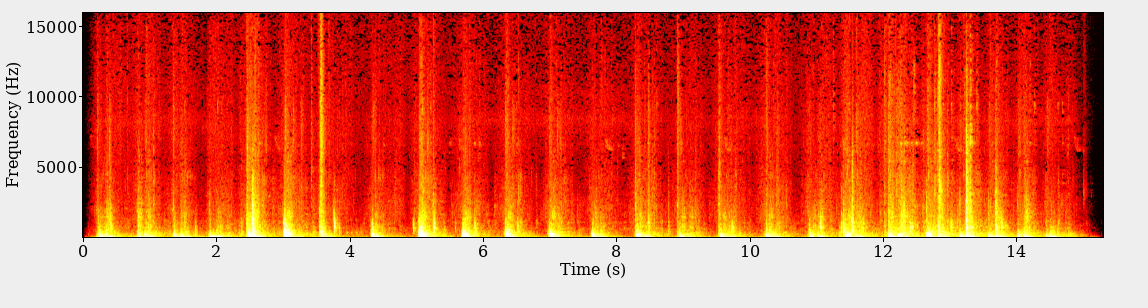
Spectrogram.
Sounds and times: big wooden log rolling on a floor 11.0 - 14.9

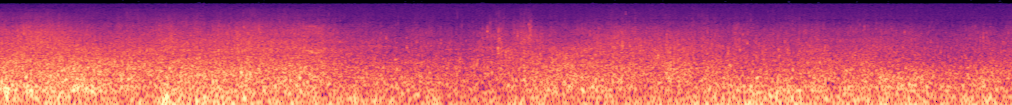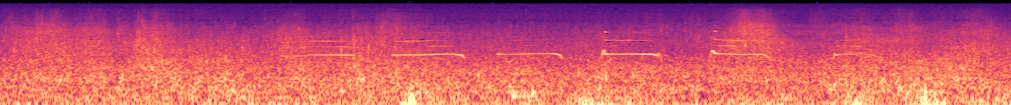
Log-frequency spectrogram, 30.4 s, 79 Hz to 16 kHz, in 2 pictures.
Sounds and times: sea 0.0 - 30.3
birds 24.2 - 25.2

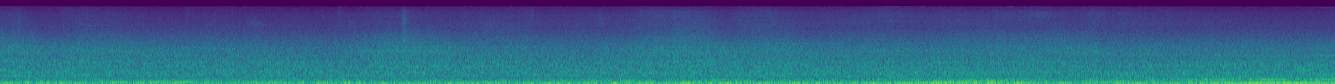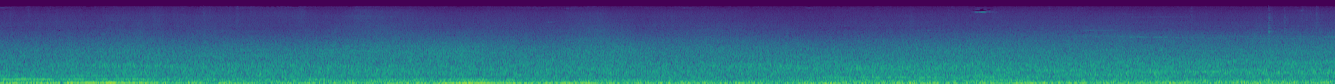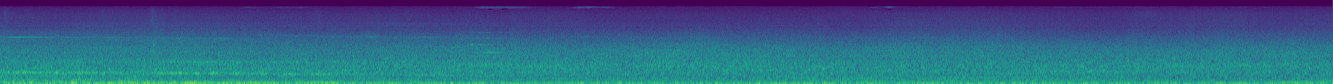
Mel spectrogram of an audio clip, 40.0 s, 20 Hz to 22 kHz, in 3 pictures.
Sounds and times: street traffic 0.0 - 40.0

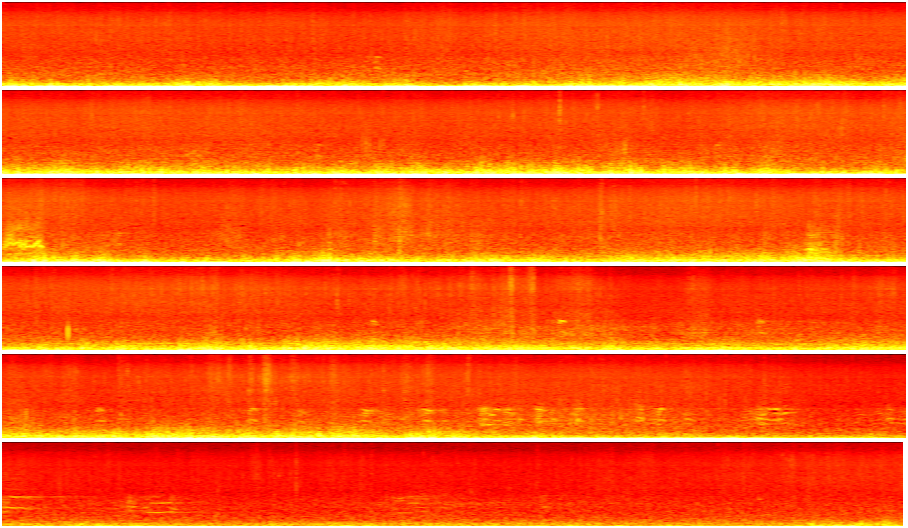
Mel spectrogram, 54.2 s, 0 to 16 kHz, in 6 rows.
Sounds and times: wind hissing through the leaves 0.0 - 54.2
geese in the distance 3.6 - 3.9
geese in the distance 17.8 - 19.7
geese in the distance 32.4 - 33.1
geese in the distance 34.0 - 35.3
geese in the distance 37.0 - 37.3
geese in the distance 38.6 - 47.3
geese in the distance 48.7 - 53.0

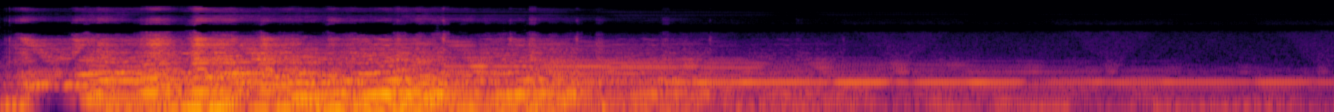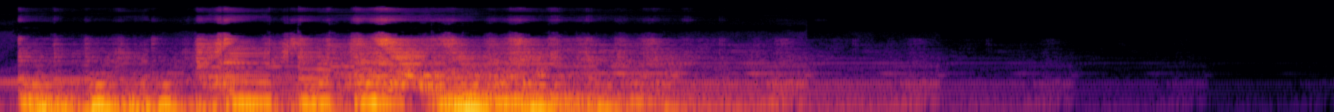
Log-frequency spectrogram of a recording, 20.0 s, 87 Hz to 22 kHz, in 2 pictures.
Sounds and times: mic scraping on guitar strings 0.1 - 6.8

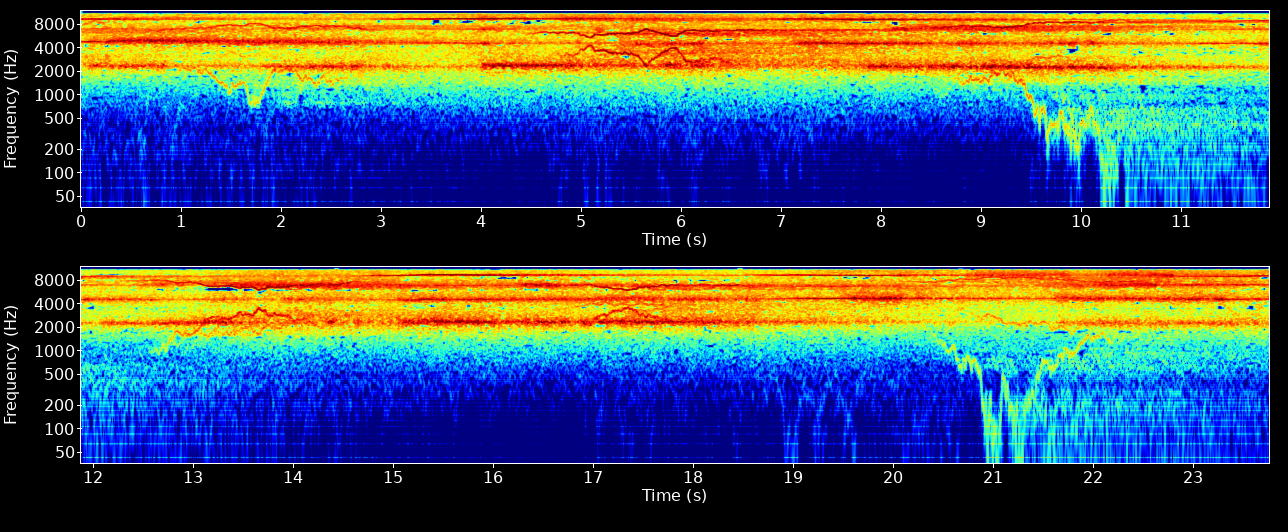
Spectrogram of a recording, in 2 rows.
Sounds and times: ambient space drone 0.0 - 23.7
Whistling birds with added space effects 3.9 - 6.4
Whistling birds with added space effects 8.7 - 18.6
Whistling birds with added space effects 19.6 - 23.7

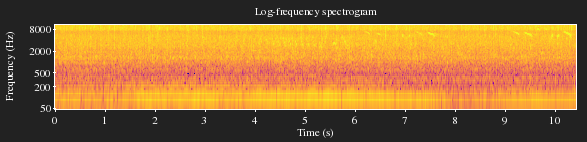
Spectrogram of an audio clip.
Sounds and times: Water 0.0 - 10.4
singing chaffinch 4.1 - 7.8
singing chaffinch 9.2 - 10.4

